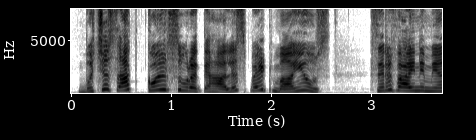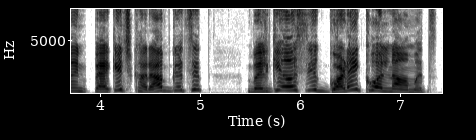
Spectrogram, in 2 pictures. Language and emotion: Kashmiri, angry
